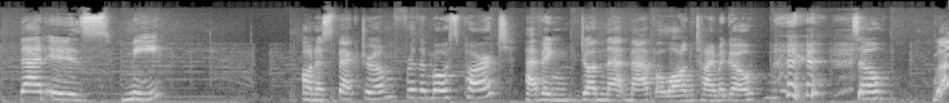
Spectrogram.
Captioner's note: laughs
